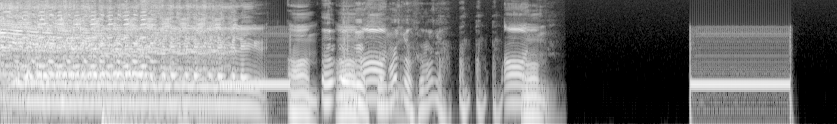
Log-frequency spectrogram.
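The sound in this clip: After a stretch of talk, a single ringing tone sounds on a telephone call, a steady, even beep lasting about a second before silence.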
